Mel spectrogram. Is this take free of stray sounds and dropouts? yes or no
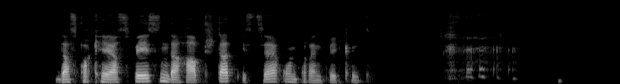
no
